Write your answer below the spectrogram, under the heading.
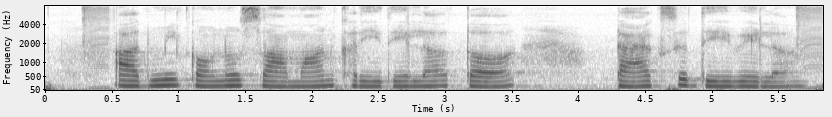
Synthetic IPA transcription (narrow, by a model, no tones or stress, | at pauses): aːd̪mikɔːnosaːmaːnkʰəɾiːd̪eːlat̪ɔ̃ː | ʈɛːksd̪eːʋeːlaː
